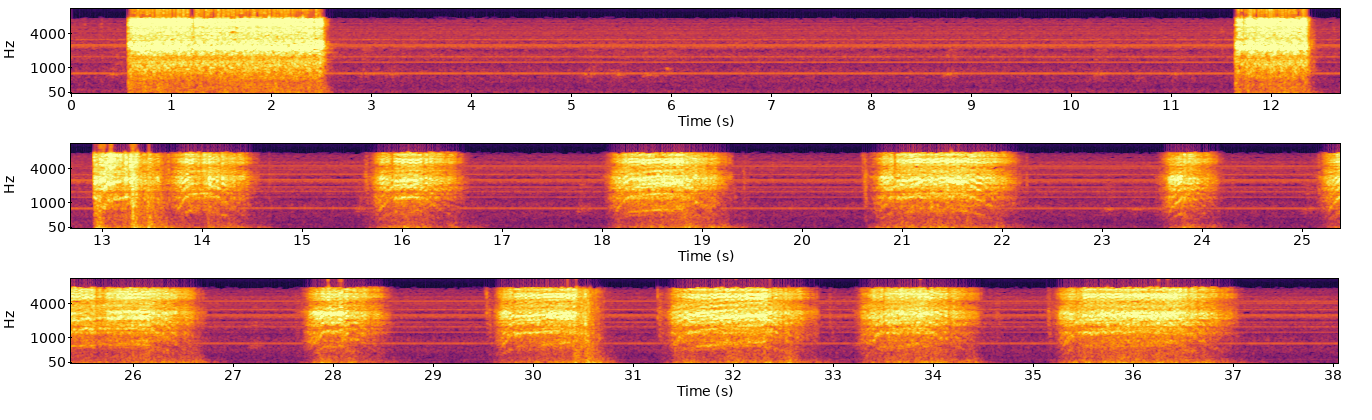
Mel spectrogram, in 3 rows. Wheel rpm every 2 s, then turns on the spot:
170, 100, 0, 0, 0, 20, 140, 30, 30, 60, 80, 10, 60, 60, 30, 90, 90, 70, 60.
none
